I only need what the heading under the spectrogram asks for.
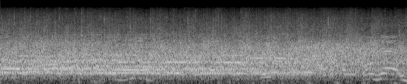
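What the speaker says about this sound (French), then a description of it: "Des applaudissements pour mon cher pote." Applause for a guest on a French midday talk show, a dense steady wash of clapping holding at full level throughout, with crowd noise and voices mixed underneath.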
